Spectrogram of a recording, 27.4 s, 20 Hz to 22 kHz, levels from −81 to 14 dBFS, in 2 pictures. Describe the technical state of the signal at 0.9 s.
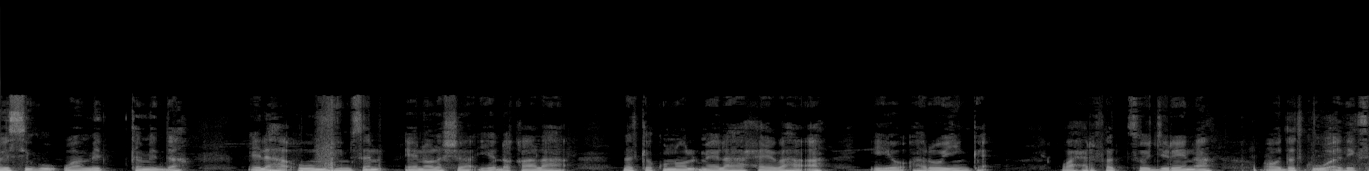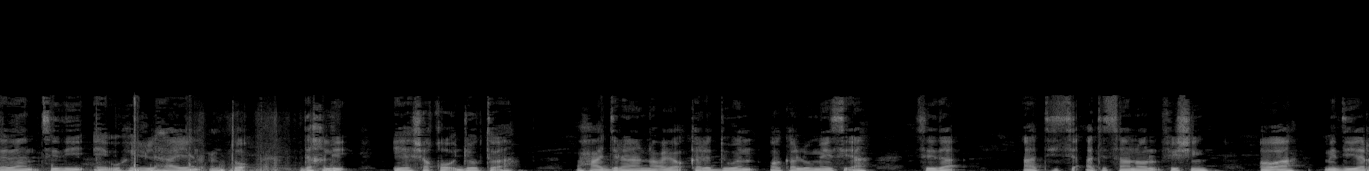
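AAC compression is audible at 0.9 s and across the whole clip. Nothing is heard above 9.8 kHz, the likely result of AAC-LC quantising each frame's spectrum too coarsely at a bitrate around 32 kbps, so the speech sounds dull and smeared, with fizzy, warbling sibilants.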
